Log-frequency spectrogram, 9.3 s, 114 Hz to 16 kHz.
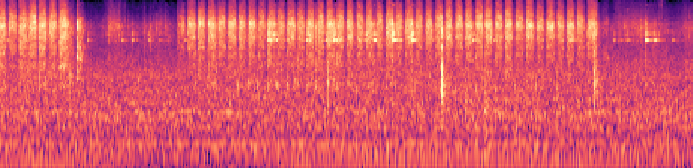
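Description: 1000-grit sandpaper rubbed by hand on a motorcycle fender's clear coat in quick back-and-forth strokes, levelling out a deep scratch. The strokes stop for about a second near the start and ease off near the end.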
